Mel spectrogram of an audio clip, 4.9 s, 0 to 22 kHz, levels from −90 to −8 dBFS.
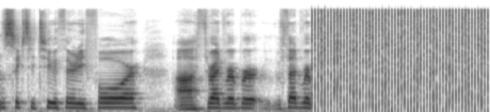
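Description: A compressed stream played as audio: from 3.11 s to the end, an undecoded AC-3 bitstream, likely 192 kbps, is output as samples, giving loud chattering static in 4 ms bursts 31.25 times a second.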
